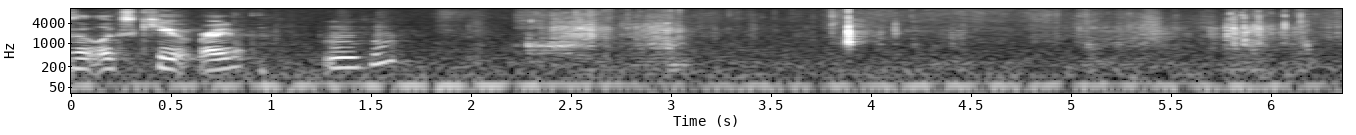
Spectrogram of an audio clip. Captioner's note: hums in agreement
